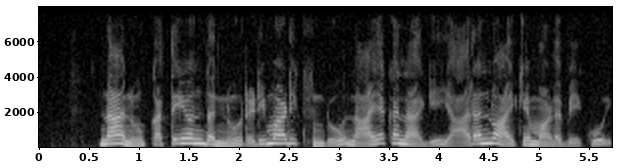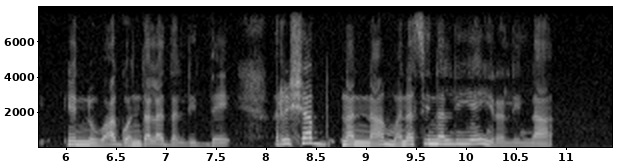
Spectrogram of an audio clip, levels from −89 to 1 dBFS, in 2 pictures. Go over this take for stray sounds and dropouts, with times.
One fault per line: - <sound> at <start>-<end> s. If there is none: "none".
- dropout at 2.6-2.7 s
